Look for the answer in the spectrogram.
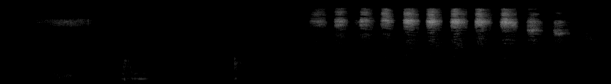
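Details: A young Greater Coucal crying for food, begging with a fast run of about a dozen harsh, hissing rasps, roughly two each second, after a softer hiss and a few faint clicks.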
